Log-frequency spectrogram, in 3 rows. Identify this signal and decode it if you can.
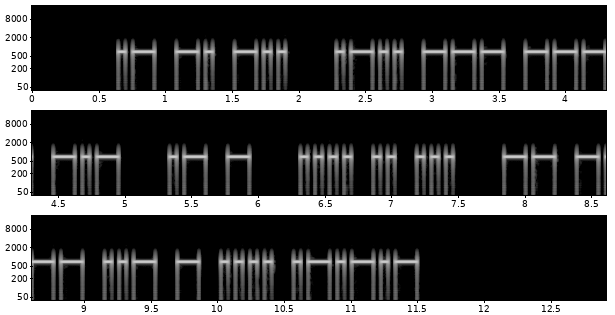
Morse code, heard as a keyed tone, about 22 wpm, 700 Hz. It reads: AND LOOK AT HIS MOUTH.
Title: Sentences from Top 1500 Words 22wpm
